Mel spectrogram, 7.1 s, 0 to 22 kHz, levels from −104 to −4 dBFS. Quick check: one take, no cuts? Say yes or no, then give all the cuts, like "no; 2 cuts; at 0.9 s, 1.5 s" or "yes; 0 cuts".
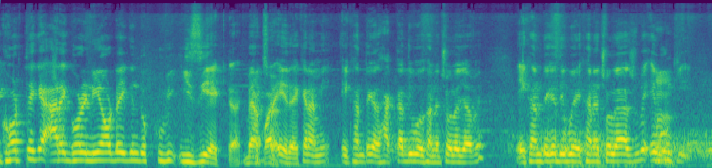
yes; 0 cuts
